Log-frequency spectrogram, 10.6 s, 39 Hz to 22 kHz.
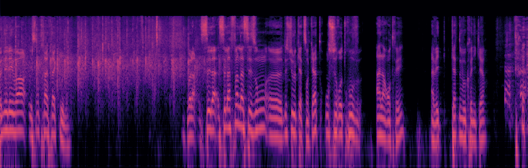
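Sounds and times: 
speech: 0:00.0 - 0:01.5, 0:03.6 - 0:10.5
crowd clapping: 0:00.0 - 0:04.8
laughter: 0:10.1 - 0:10.5.

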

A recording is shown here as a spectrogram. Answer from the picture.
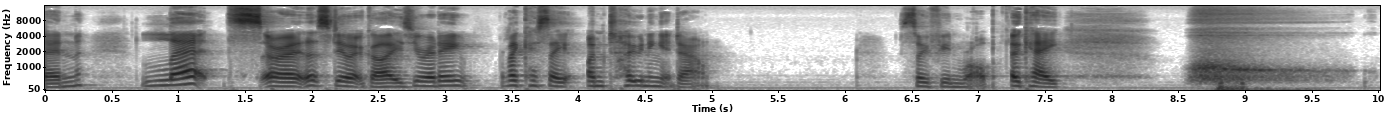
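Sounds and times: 
speech: 0:00.0 - 0:05.1, 0:06.4 - 0:08.0, 0:08.6 - 0:09.1
person taking a deep breath: 0:07.7 - 0:10.0.

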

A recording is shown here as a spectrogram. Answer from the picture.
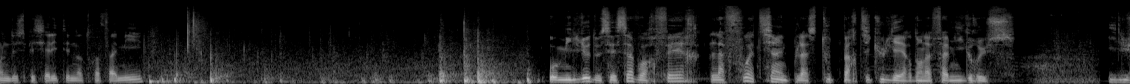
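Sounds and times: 
speech: 0:00.2 - 0:02.2, 0:05.6 - 0:10.2, 0:11.1 - 0:11.2
horse hooves clip-clopping: 0:00.8 - 0:05.5.

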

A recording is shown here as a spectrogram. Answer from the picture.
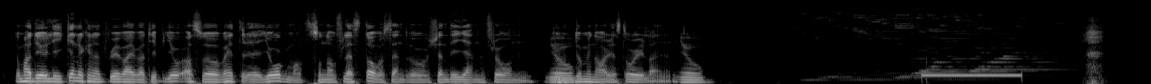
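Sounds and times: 
speech: 0:00.2 - 0:07.2
electronic call tone as a new caller joins a phone call: 0:09.1 - 0:10.5.

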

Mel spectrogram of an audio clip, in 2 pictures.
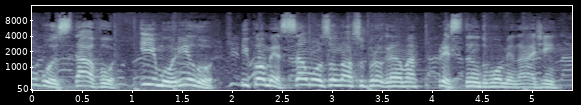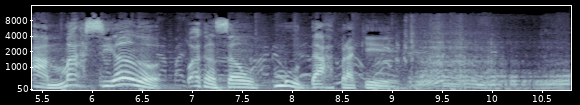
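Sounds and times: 
speech: 0:00.0 - 0:09.8
motorcycle engine revving: 0:08.7 - 0:10.7.

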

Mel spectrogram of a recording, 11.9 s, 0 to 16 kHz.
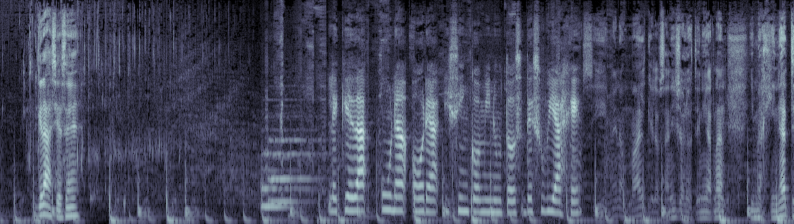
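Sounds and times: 
water pouring into a glass: 0:00.2 - 0:03.4
speech: 0:00.5 - 0:01.3, 0:05.0 - 0:11.9.

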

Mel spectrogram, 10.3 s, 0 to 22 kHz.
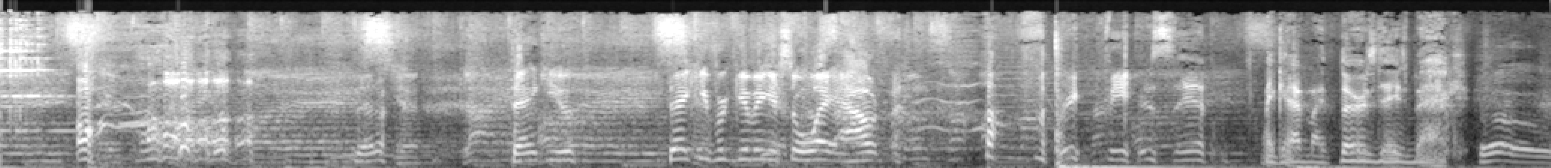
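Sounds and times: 
beer glasses clinking together in a toast: 0:00.0 - 0:00.9
laughter: 0:00.4 - 0:04.3, 0:05.7 - 0:08.3
speech: 0:00.5 - 0:01.8, 0:02.4 - 0:10.3.

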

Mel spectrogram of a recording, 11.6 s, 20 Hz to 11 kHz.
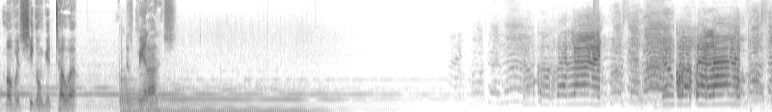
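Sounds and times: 
speech: 0:00.0 - 0:02.7
protest crowd shouting in the street: 0:06.8 - 0:11.5.

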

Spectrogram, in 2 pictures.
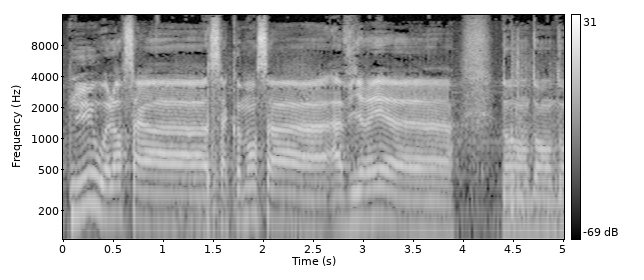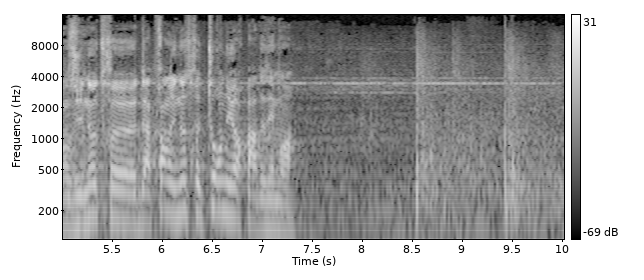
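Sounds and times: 
speech: 0:00.0 - 0:07.5
fireworks bangs at festive celebrations: 0:01.2 - 0:02.2, 0:04.4 - 0:05.5, 0:07.7 - 0:10.0.

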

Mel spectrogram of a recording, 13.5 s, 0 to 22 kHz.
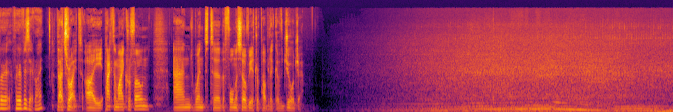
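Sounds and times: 
speech: 0:00.0 - 0:06.2
road traffic roar beside a main road in Tbilisi Georgia: 0:07.0 - 0:13.4.

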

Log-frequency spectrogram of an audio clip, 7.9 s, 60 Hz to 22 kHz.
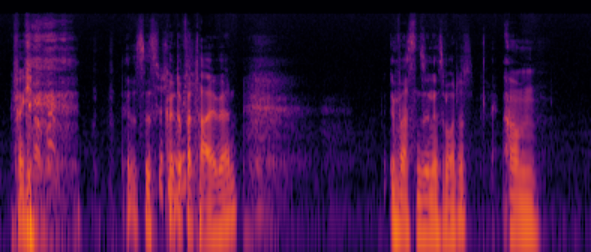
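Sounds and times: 
speech: 0:00.2 - 0:00.8, 0:01.8 - 0:03.7, 0:05.2 - 0:07.2
laughter: 0:00.3 - 0:01.0, 0:02.2 - 0:02.9
deep airy inhale: 0:03.2 - 0:04.8.

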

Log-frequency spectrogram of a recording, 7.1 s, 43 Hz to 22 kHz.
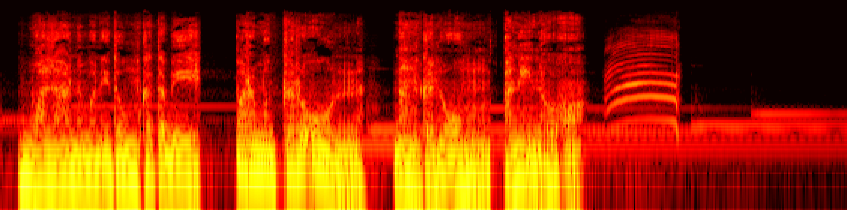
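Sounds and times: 
speech: 0:00.3 - 0:04.9
cat meowing: 0:04.9 - 0:05.7.

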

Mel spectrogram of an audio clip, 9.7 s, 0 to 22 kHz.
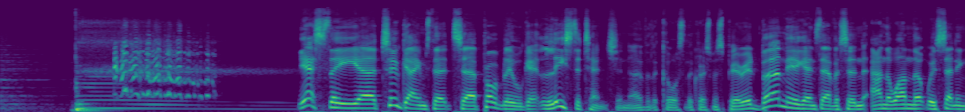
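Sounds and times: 
turkey gobbling: 0:00.9 - 0:03.1
speech: 0:03.0 - 0:09.6.

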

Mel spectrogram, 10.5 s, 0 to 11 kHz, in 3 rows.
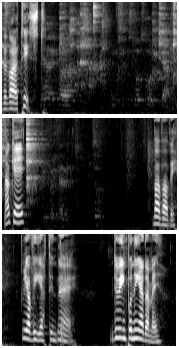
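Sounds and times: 
dishes and cutlery clinking while unloading a dishwasher: 0:00.0 - 0:00.4, 0:01.1 - 0:05.4
speech: 0:00.0 - 0:01.3, 0:03.6 - 0:04.2, 0:06.5 - 0:08.6, 0:09.2 - 0:10.4.

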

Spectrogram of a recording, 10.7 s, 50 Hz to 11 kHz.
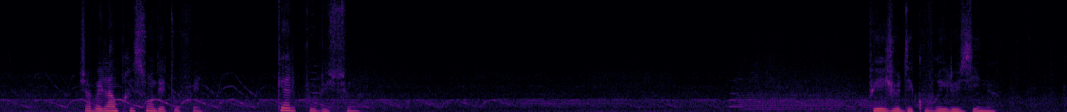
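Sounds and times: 
wailing siren: 0:00.0 - 0:09.5
dense city traffic rumbling: 0:00.0 - 0:10.6
speech: 0:00.8 - 0:02.2, 0:02.8 - 0:03.7, 0:08.7 - 0:10.1
loud sustained car horns blaring: 0:07.3 - 0:09.3.

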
